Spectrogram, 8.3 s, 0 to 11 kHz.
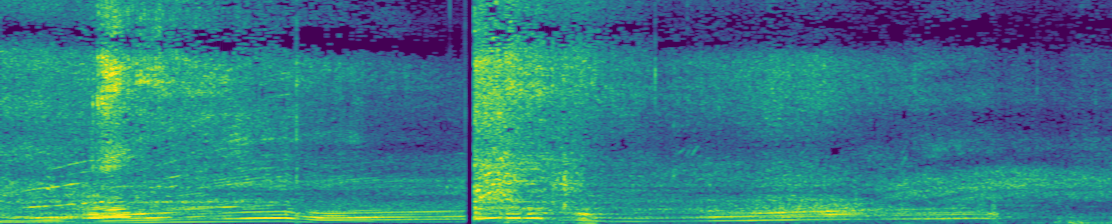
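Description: Two cars accelerating hard away one after the other. First an Audi estate's engine revs climbing steeply with an upshift about two seconds in; then, after an abrupt break, a BMW 1 Series hatchback's engine revving up, dipping at an upshift and climbing again before fading.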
